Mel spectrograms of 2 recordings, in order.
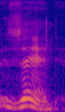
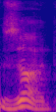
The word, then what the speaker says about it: Z: when it comes to the letter z which the english currently pronounce as zed and in d in kelly's day was pronounced zod the angels did on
